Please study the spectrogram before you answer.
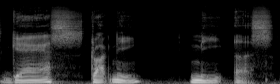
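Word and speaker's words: gastrocnemius: It's gastrochny, me, us. It's actually 4 syllables. It's not gastrochny, me, us. It isn't 5 syllables.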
